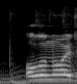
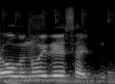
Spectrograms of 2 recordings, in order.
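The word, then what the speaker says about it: Olenoides: Olonoids or Olonoides, some people pronounce it differently. I've heard people who pronounce it Olonoides. I pronounce it Olonoids.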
